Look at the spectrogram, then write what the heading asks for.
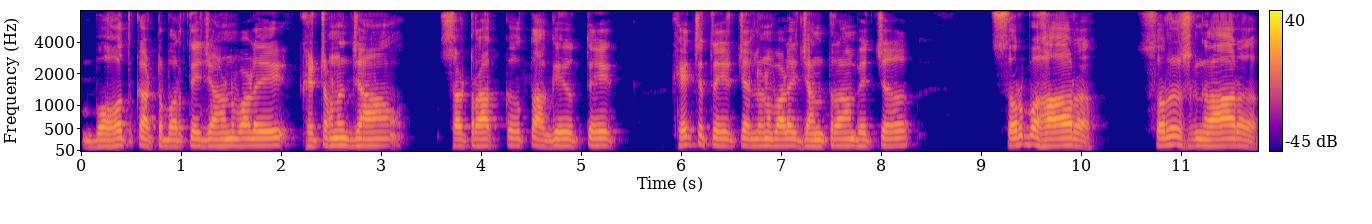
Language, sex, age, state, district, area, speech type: Punjabi, male, 60+, Punjab, Ludhiana, rural, read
